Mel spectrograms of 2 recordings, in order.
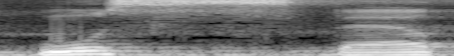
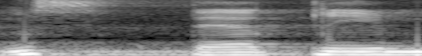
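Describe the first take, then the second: First: The s sound is long with audible breath. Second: The s sound is short and clipped. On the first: The speaker calls it right. "diperjelas anginnya... temponya dilamakan sedikit" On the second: The speaker calls it wrong. "bukan mustaqim, bukan"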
